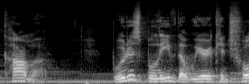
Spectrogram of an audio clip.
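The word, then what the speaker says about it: kamma: The word karma is a Sanskrit word meaning action, and in Pali is pronounced kama.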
